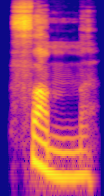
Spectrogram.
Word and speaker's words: femme: La lettre E ici se prononce A. Femme.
